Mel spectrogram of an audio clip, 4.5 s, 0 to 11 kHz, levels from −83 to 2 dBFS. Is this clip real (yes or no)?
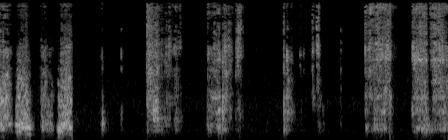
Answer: yes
